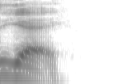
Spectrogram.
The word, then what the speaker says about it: Ye: Ye. – Is that what, that's how it's pronounced, Ye. Is Ye.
